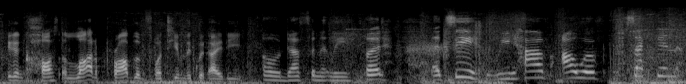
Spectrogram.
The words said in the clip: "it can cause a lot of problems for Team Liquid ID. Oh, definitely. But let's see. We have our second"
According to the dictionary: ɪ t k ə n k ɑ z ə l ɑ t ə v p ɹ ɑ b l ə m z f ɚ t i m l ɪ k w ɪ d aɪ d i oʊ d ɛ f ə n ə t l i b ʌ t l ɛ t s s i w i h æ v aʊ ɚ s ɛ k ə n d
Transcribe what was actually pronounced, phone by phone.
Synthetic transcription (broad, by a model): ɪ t k ə n k ɑ s ə l ɑ t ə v p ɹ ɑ b l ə m s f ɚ t i m l ɪ k w ɪ d aɪ d i oʊ d ɛ f ə n ə t l i b ʌ t l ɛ t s s i w i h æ v aʊ ɚ s ɛ k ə n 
